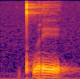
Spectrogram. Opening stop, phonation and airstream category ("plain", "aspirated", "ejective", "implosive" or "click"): ejective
